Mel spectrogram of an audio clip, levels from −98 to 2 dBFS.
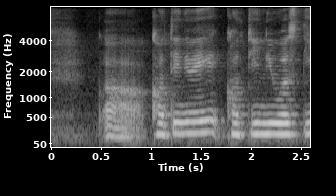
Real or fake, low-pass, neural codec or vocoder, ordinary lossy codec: real; none; none; none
